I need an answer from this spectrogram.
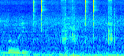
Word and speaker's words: Boutte: And then there's an NFL player right now who I'm watching, whose name is Kayshawn Boutte, but it's pronounced Booty.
